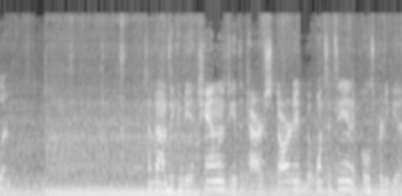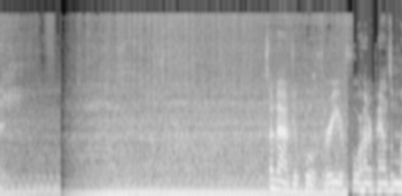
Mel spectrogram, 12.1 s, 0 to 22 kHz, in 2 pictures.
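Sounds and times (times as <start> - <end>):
tractor engine throbbing: 0.0 - 11.3.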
